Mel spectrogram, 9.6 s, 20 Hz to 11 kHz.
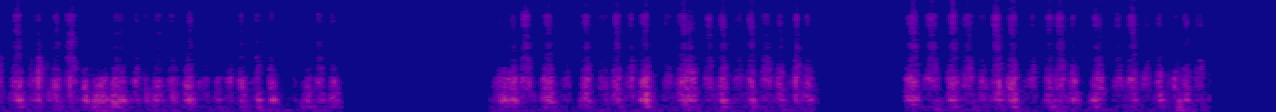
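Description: A coin rapidly scratches the latex number rows of a thin yellow £500 Loaded paper scratchcard held flat. It makes three bursts of quiet, dense, gritty scraping strokes, separated by short silences, with the energy centred in the low-mid range and faint bright edges.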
